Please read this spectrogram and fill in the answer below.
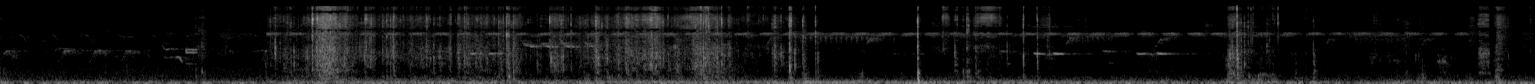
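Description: Rustling and scraping in dry leaf litter and soil by hand while searching for mushrooms, heaviest from about three to seven seconds in, with a few sharp snaps. An insect's steady high buzz and a few brief bird chirps sound behind it.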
